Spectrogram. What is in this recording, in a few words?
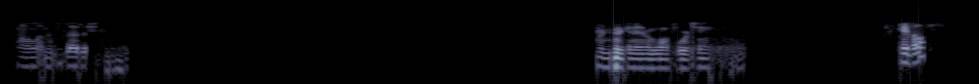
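Police Southwest District Dispatch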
